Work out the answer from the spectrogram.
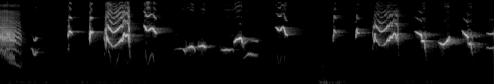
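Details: Oriental magpie-robin singing in reply to another magpie-robin, a rich, rapid run of loud whistles, looping warbled notes and sharp high chips, phrases tumbling almost continuously with brief gaps.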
